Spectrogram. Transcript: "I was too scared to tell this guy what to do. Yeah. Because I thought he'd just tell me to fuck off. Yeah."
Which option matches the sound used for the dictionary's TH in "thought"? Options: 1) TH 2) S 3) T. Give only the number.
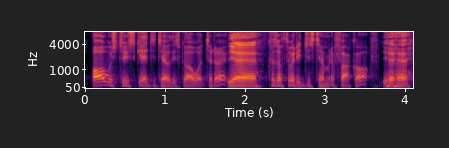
1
